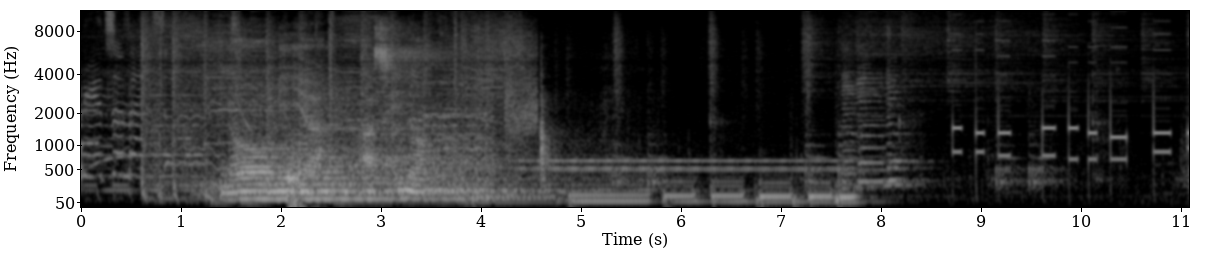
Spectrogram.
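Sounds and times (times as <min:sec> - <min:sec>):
phone keypad beeps: 0:08.7 - 0:11.0.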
